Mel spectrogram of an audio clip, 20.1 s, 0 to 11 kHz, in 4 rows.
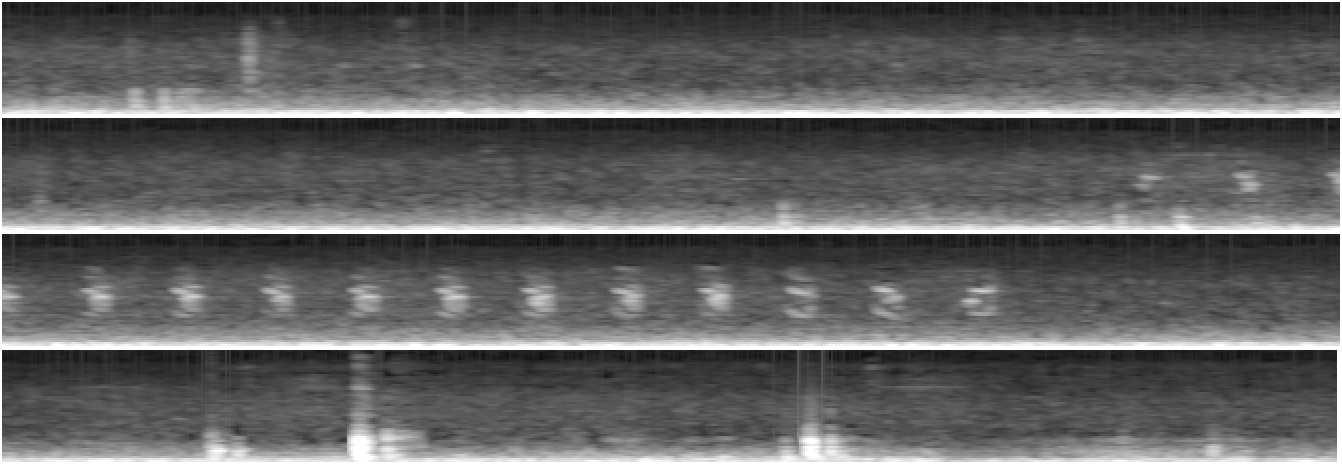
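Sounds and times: turkeys calling: 9.2s - 13.8s.

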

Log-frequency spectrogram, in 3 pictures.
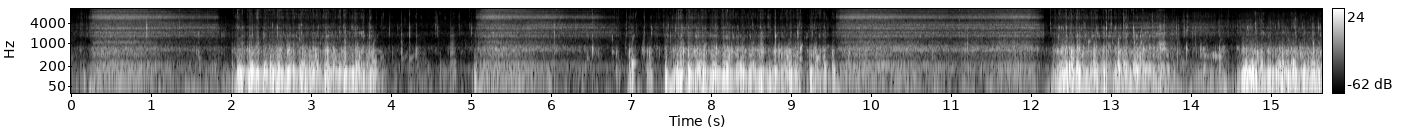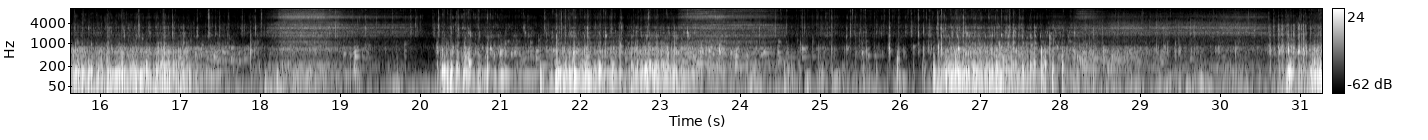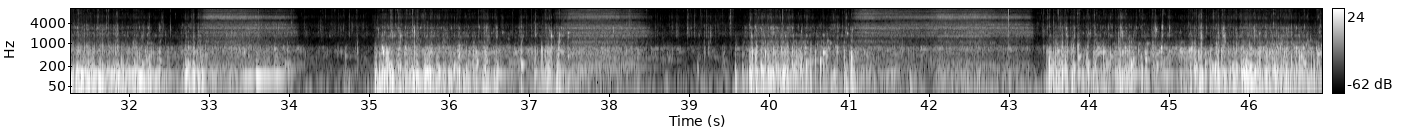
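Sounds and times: regulator inhale hiss: 0.1s - 2.0s, 5.0s - 6.8s, 9.5s - 12.2s, 18.0s - 20.0s, 23.2s - 24.7s, 28.2s - 30.7s, 32.9s - 34.4s, 37.4s - 38.8s, 41.0s - 43.4s
diver exhaling bubbles: 1.9s - 4.4s, 6.8s - 10.0s, 12.2s - 19.3s, 20.2s - 29.5s, 30.1s - 42.6s, 43.4s - 46.9s.

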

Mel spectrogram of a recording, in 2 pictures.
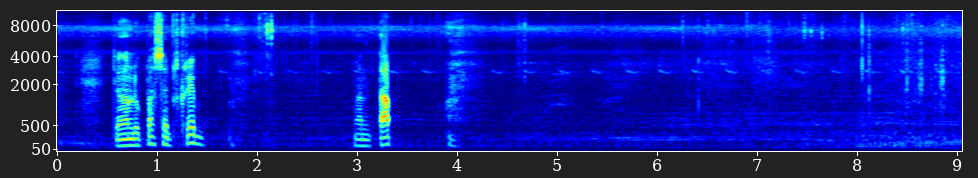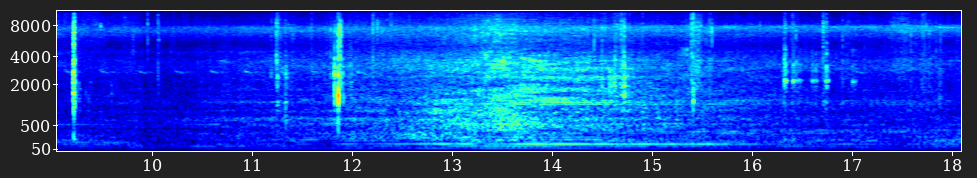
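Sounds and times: vehicle passing by: 5.6s - 18.0s.

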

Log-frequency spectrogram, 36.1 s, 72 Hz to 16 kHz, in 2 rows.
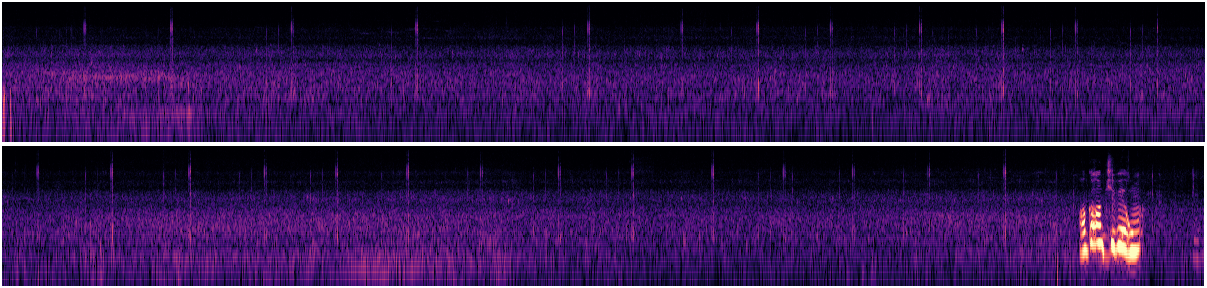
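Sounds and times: river current rushing: 0.0s - 36.0s
sharp ticks: 0.8s - 1.4s, 3.9s - 4.5s, 5.8s - 6.4s, 9.8s - 12.6s, 14.6s - 16.2s, 18.1s - 24.4s, 25.0s - 25.4s, 26.0s - 27.6s, 28.2s - 33.2s.

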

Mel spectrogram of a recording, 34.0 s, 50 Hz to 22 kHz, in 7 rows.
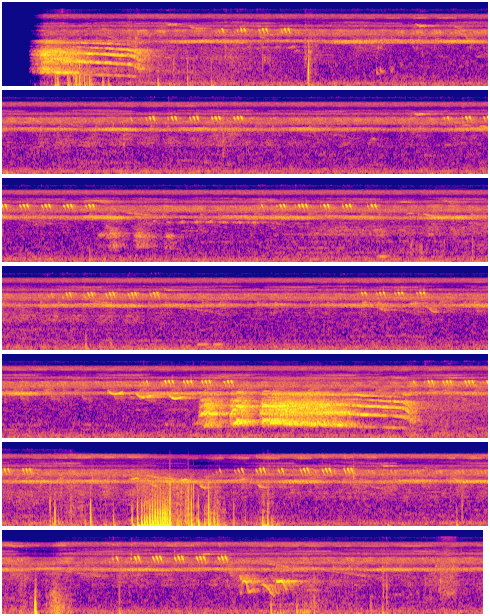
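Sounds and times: rooster crowing: 0.3s - 1.6s, 21.4s - 23.8s
high insect drone: 0.4s - 33.9s.

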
